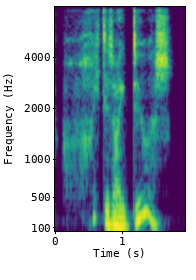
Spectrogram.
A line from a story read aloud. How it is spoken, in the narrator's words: murmured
